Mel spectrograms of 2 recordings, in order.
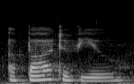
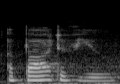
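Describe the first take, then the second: No difference in how they are said.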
